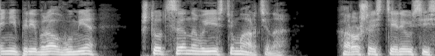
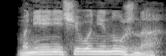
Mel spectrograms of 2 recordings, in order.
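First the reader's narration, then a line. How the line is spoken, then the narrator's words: Very calm peasant. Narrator (Russian): ответил мужик очень спокойно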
